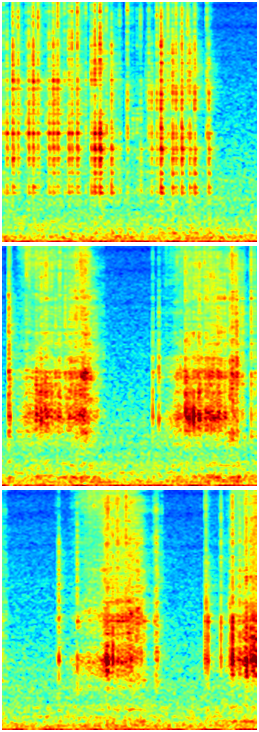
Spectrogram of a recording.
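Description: Long red nails tap quickly and scratch along the ornate gilded wooden frame of a small oil painting with a linen liner, hanging on a wall. Bright, dry clicking taps come first, then three longer hissing scratch passes, with scattered taps between and at the end.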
